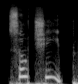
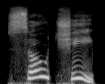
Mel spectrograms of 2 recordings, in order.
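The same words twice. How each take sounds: First: Sneering. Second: Malicious sneer. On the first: Emily sneering at party. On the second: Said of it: "a more malicious comment". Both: A narrator's reading.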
